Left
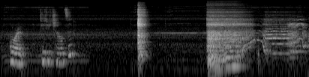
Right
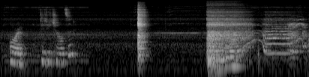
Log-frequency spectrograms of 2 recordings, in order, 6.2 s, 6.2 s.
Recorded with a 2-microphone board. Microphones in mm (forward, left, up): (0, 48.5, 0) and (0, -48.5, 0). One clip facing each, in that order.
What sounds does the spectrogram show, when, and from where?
0.2 s a woman speaking: 10° right (ahead or behind), 0.8 m
2.8 s a snare drum: 25° right (ahead or behind), 1.1 m
4.1 s a cupboard door: 40° right (ahead or behind), 1.8 m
